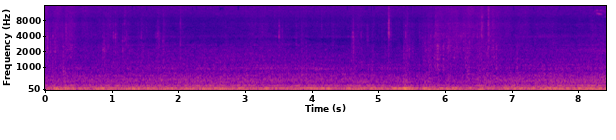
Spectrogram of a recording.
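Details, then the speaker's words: 2015 Mercedes-Benz W212 E-Class after repair; the owner had a front driver-side noise despite repeated suspension part replacements. The ball-joint bearing was suspected, and on the post-repair unpaved-road test drive only a steady rumble is heard, with no clunks or rattles. "바꿔서 스쳐가면 다 좋네요"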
